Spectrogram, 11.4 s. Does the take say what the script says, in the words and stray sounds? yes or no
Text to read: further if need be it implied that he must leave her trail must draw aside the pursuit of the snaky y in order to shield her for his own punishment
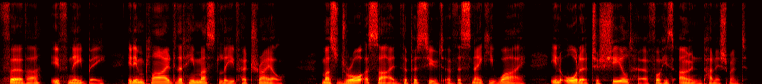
yes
